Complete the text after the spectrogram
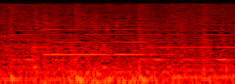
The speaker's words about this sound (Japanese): そう、さっきからね雨が降り出したんですよ。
